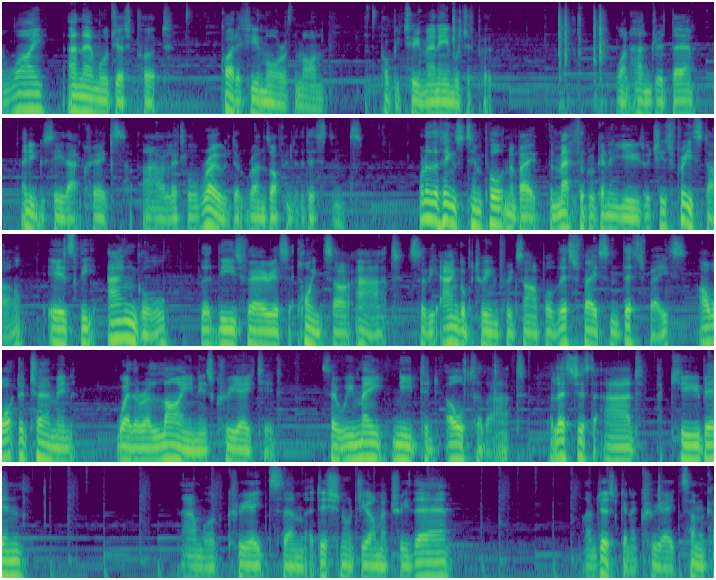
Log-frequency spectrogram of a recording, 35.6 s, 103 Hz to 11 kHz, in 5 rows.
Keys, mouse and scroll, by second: 0.5 middle click, 1.1 click, 4.5 KP_1, 5.6 KP_0, 5.9 KP_Enter, 7.0 middle click, 14.8-15.2 scroll up 1, 15.2 middle click, 26.5 middle click, 26.6 shift+a, 27.8 click, 28.9 Tab, 29.2 ctrl+r, 29.5 scroll up 1, 29.7 click, 30.0 s, 31.2 click, 34.1 click, 34.6 Tab.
